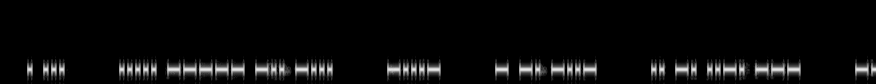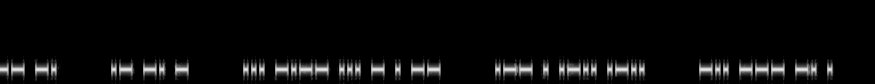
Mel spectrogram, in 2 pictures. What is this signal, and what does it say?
Morse code, heard as a keyed tone, about 30 wpm, 700 Hz. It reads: ES 50DB <BT> TNX INFO ON ANT SYSTEM WELL DONE
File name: UK MASTER QSOs TRAINING / 30WPM / UK MASTER QSOs 0027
